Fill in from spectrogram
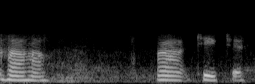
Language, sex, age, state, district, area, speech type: Gujarati, female, 18-30, Gujarat, Amreli, rural, conversation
